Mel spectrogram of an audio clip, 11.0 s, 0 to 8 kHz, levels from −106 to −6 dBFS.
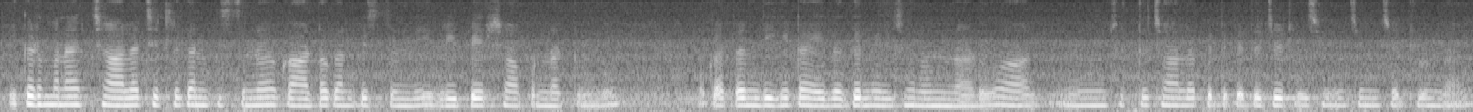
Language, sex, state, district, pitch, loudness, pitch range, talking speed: Telugu, female, Andhra Pradesh, Srikakulam, 195 Hz, -19 LUFS, 185-200 Hz, 145 wpm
